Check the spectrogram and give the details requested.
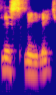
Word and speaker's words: Lis Mílic: I've recorded the pronunciation from him directly, so it's Lis Mílic, as it would be in Irish.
